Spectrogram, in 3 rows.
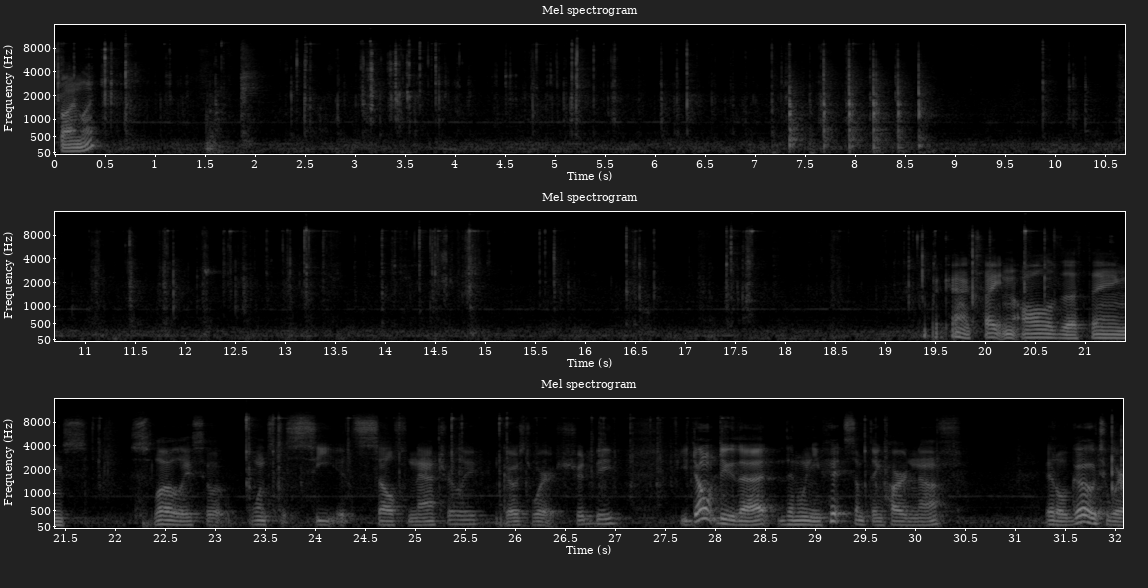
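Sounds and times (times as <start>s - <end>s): metal hardware clicking and rattling: 2.3s - 6.4s, 11.7s - 15.8s, 17.4s - 17.8s, 23.3s - 28.2s.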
